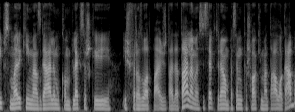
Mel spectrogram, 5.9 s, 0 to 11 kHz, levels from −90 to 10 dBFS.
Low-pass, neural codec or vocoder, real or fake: 9.9 kHz; none; real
